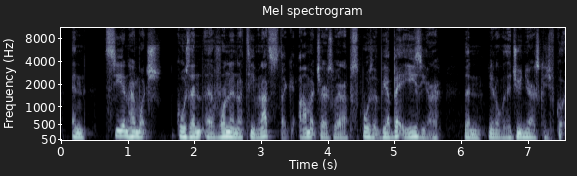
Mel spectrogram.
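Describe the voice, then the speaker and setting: Recorded very cleanly against a silent background, a man with a northeast Scottish accent speaks at a fairly quick pace in a fairly low, somewhat breathy voice, his intonation fairly even and his loudness swinging widely. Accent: northeast Scottish (Doric-tinged). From northeast Scotland, Ellon, Aberdeenshire. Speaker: football author. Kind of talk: casual podcast interview. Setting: studio.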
